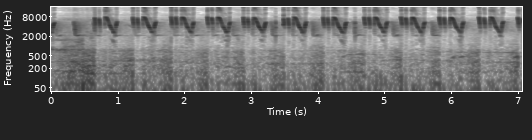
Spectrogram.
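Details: Bar-winged prinia (cigun) decoy song played to stir other cigun into singing. Paired ticks lead into high swooping notes that drop and rise again, repeated about every half second in a lively, steady pattern.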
